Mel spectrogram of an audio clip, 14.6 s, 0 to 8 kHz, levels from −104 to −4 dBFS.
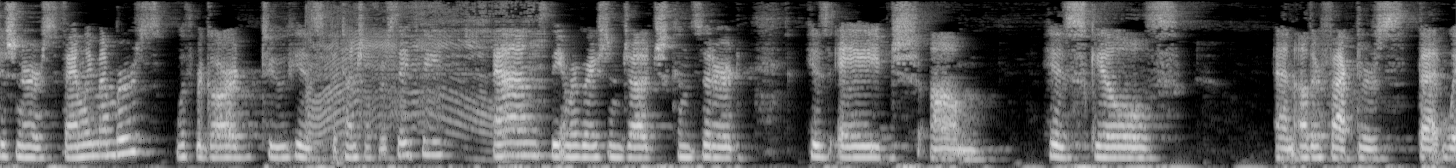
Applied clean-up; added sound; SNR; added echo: classical method WPE with log-MMSE.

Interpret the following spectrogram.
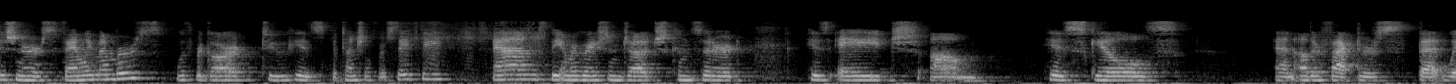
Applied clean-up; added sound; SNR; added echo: neural separator model SepFormer DNS4.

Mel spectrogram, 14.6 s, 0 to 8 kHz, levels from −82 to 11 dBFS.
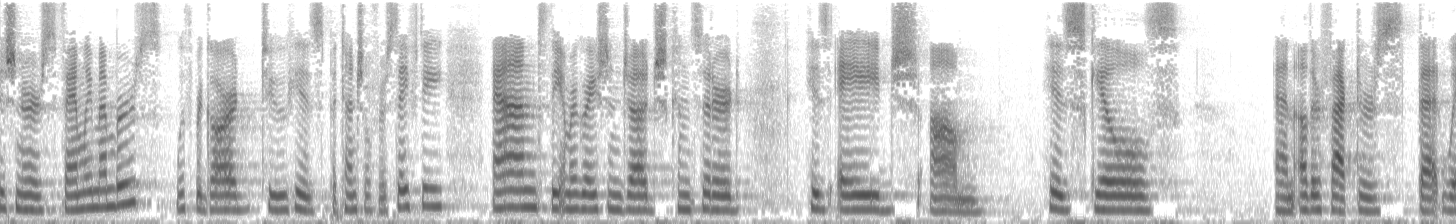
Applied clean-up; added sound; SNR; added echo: none; none; none; none.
